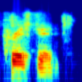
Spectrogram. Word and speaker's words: Xtian: So, you know, what I can let the fans know is by the end of the night, you're going to know that X-T-I-A-N is pronounced Christian.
